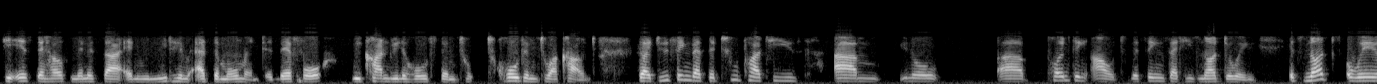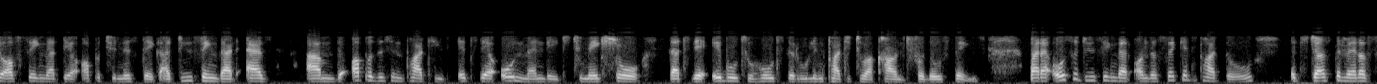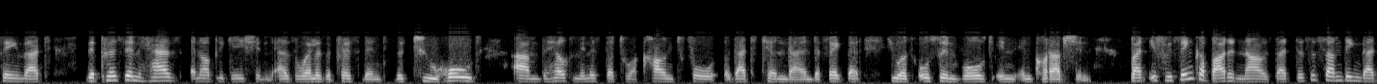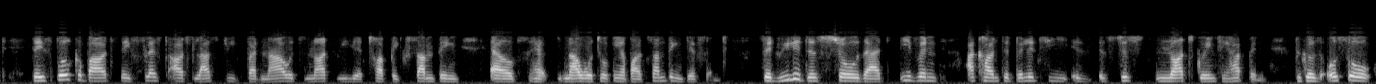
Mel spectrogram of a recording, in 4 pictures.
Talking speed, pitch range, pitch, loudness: 205 wpm, 135-165 Hz, 145 Hz, -20 LUFS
